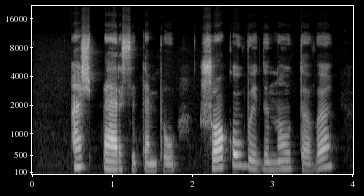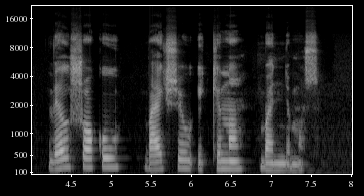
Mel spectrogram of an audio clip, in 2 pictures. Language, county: Lithuanian, Klaipėda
